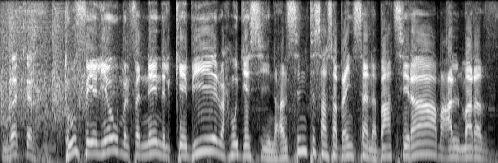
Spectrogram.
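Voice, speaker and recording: Faint music plays in the background as a man speaks at a moderate pace in a dry sound with no echo. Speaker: radio host. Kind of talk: radio news commentary. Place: studio. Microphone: studio mic.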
